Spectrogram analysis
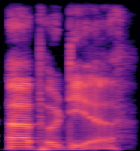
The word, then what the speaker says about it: Podia: Podia. So it's the plural form of podium, Podia. But like, honestly, sometimes I say it both ways.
